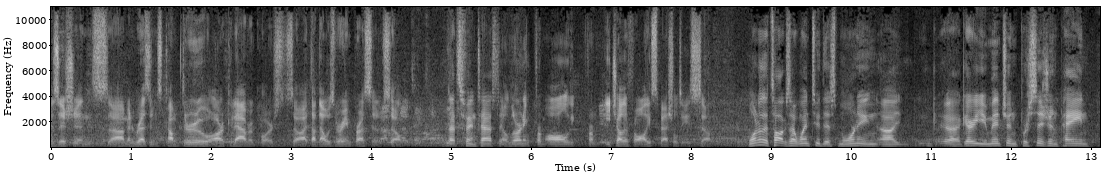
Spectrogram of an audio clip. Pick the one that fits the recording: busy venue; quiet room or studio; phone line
busy venue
